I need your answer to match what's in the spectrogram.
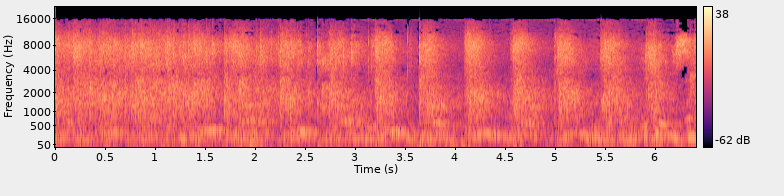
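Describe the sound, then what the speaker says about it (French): Applause from a studio audience on a French radio comedy panel show, a steady crackle of clapping with a few louder thumps, filling the whole stretch without talk. "Rire poli, applaudissements de circonstance"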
